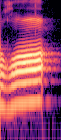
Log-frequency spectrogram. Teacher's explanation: غین موٹا حرف ہے لہٰذا غا ایسا بولنا ہے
